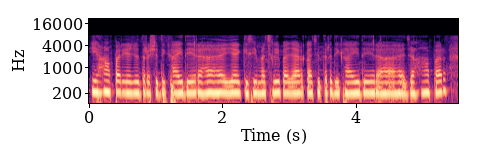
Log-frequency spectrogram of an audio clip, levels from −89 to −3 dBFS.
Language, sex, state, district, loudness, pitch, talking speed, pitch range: Hindi, female, Odisha, Nuapada, -12 LUFS, 210 Hz, 225 wpm, 205-210 Hz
